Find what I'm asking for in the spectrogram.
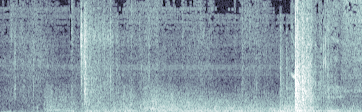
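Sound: locked door being tried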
